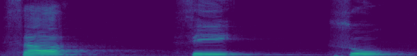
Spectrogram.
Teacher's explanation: ثا کے اندر سیٹی کی طرح آواز نہیں آنی چاہیے۔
